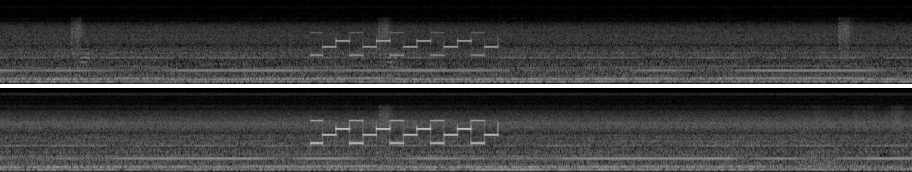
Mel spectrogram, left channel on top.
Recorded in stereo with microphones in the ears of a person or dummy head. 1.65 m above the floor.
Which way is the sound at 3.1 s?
35° right (ahead or behind).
